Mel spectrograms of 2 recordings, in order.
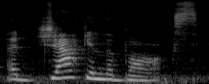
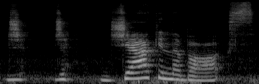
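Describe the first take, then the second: First: Said in the usual way. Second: J-, j-, jack-in-the-box: the j said twice on its own, then the whole word slowly; sounding out the J. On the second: Shown as a demonstration. Teacher showing children the J sound, sounding out slowly. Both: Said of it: "begin with the j-, J sound?".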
